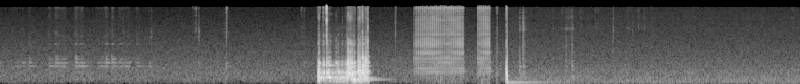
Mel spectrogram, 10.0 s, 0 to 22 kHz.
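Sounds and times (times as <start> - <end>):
sharp knock: 6.4 - 6.8.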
